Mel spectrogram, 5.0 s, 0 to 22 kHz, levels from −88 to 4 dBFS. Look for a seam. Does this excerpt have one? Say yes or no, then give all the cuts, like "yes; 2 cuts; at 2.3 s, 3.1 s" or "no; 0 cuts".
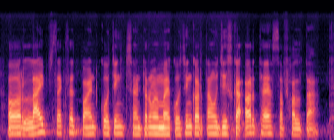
no; 0 cuts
